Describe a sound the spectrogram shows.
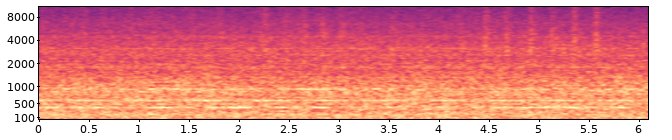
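A paintbrush dabs and strokes softly on paper.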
